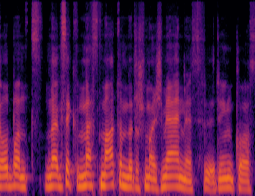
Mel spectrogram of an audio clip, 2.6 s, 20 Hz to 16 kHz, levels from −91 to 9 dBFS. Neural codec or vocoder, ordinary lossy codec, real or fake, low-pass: codec, 44.1 kHz, 7.8 kbps, Pupu-Codec; Opus, 24 kbps; fake; 14.4 kHz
